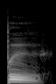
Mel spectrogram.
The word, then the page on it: pww: Apatani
